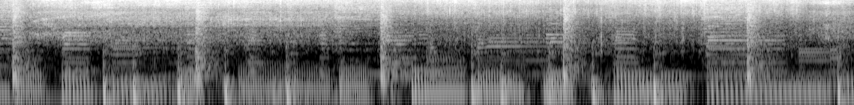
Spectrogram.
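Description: Steak searing in a pan over high heat, a loud, dense, continuous sizzle with crackling pops and occasional clinks, close and steady with no talking.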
